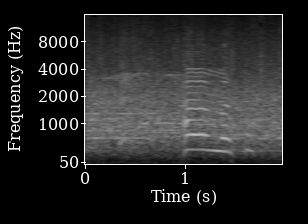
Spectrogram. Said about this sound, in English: So much celebration, so much cheering.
